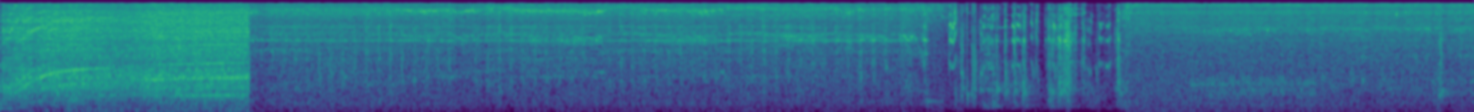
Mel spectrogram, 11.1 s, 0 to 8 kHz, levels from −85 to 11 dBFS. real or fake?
real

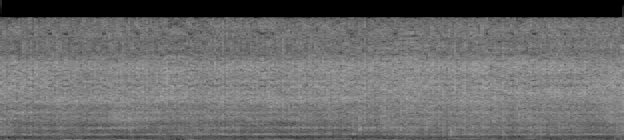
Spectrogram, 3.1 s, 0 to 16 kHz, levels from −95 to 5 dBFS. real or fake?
fake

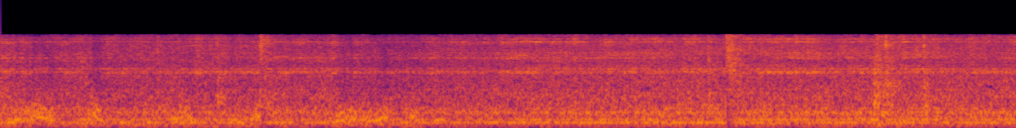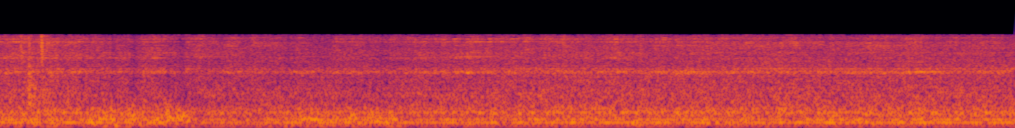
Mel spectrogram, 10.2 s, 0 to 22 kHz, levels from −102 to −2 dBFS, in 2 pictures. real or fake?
real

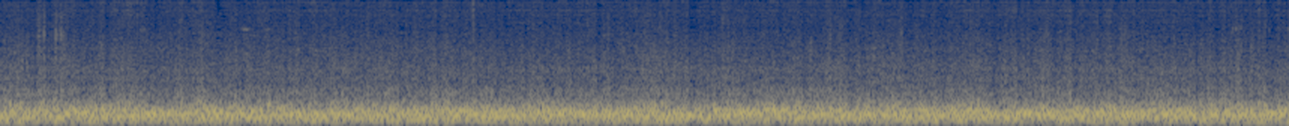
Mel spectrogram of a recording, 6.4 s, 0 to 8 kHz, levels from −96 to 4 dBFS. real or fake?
real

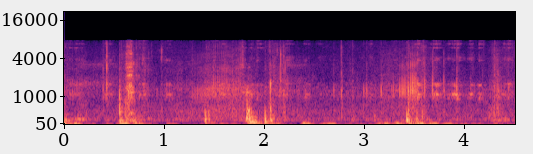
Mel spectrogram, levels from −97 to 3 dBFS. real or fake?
real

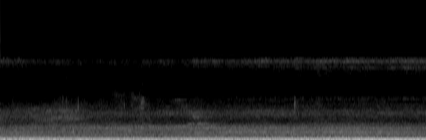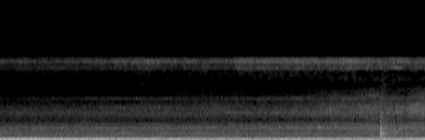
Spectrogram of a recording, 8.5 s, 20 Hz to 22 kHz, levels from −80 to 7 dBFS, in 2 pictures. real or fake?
real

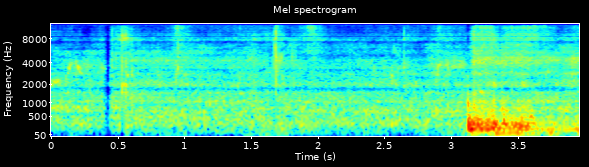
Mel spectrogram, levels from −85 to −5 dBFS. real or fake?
fake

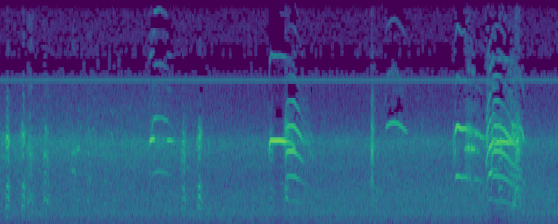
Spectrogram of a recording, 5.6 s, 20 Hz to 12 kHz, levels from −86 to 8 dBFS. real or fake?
real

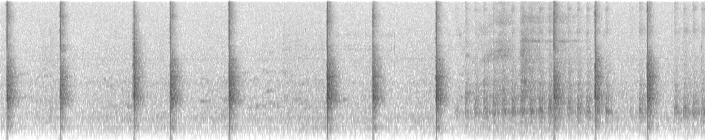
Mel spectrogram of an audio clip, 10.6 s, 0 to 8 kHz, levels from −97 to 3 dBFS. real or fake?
real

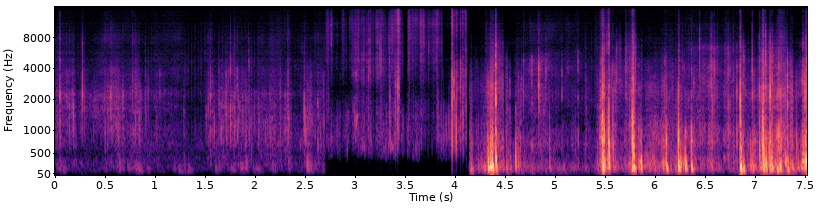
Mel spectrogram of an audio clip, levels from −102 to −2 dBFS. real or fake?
fake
